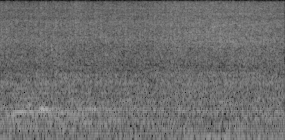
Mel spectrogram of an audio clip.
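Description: Steady low rumble of a car engine idling, with street noise and a brief faint voice about a quarter second in.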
